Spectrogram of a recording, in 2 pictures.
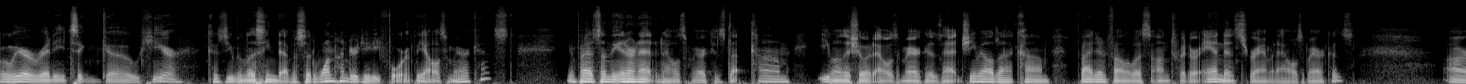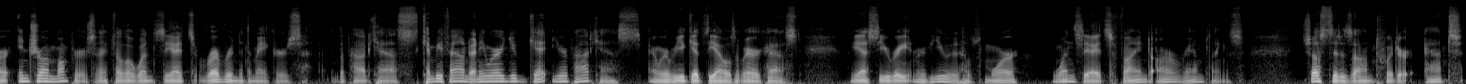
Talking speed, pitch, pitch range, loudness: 190 wpm, 100 Hz, 85-110 Hz, -23 LUFS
